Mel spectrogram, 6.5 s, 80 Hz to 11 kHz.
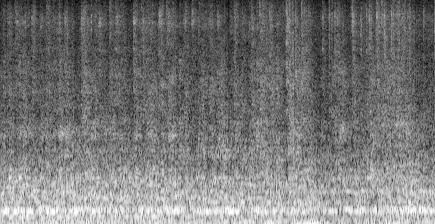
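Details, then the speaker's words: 1973 Dodge Charger 451 stroker big-block Mopar (1976 400 block), new Edelbrock Performer RPM aluminum heads, Sniper EFI, on dyno after repairs: steady, even deep rumble at fast warm-up idle, heading to 160° for EFI learning mode; no knocks or misses, healthy. "Anyway, it's fired up, obviously, as you can hear it. Life is good. We are getting up to temperature so it can get into its learning mode."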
